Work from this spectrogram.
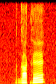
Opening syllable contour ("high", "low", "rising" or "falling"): low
